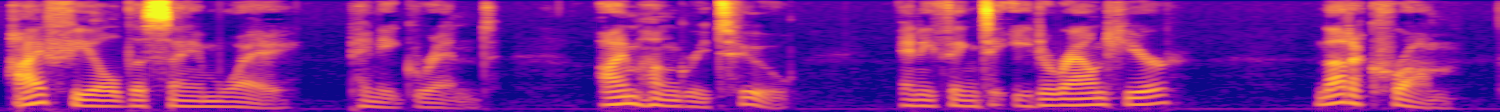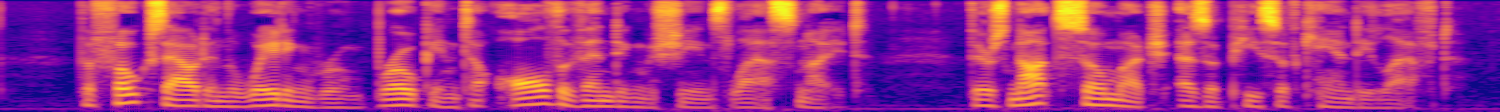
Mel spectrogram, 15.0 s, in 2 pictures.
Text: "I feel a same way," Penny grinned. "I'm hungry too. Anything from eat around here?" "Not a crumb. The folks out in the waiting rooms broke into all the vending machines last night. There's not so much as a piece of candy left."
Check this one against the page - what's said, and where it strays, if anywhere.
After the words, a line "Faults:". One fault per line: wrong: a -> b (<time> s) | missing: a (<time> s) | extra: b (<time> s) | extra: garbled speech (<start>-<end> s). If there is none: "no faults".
"I feel the same way," Penny grinned. "I'm hungry too. Anything to eat around here?" "Not a crumb. The folks out in the waiting room broke into all the vending machines last night. There's not so much as a piece of candy left."
Faults:
wrong: a -> the (0.6 s)
wrong: from -> to (4.9 s)
wrong: rooms -> room (9.1 s)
